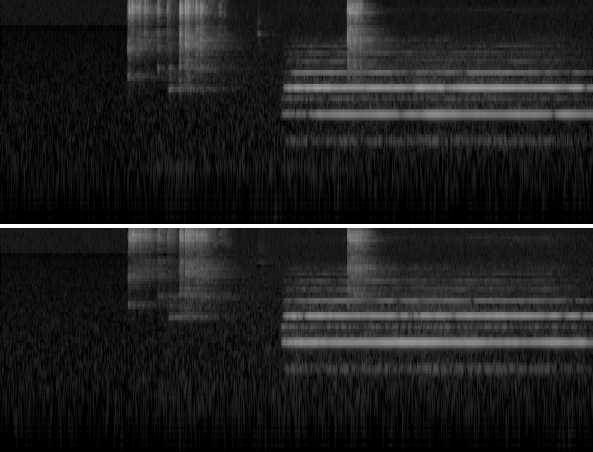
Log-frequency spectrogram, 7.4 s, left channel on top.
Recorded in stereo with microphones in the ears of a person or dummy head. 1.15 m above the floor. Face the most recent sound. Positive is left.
turn(degrees=-75)  # may be behind; listen again after turning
